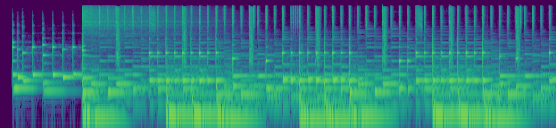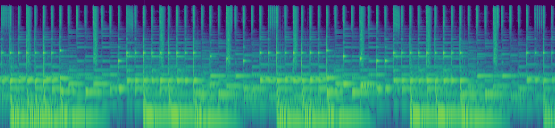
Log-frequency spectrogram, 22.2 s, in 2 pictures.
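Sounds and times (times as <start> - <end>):
marimba: 0.2 - 22.2.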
